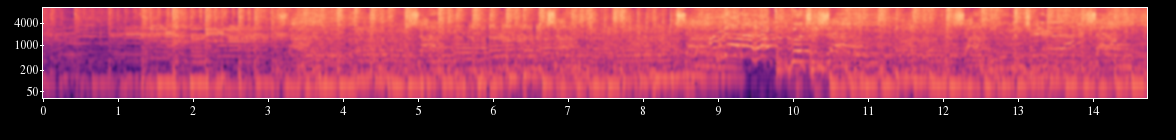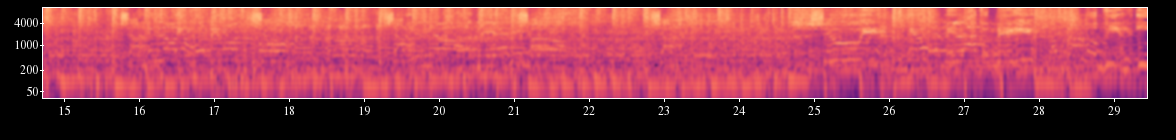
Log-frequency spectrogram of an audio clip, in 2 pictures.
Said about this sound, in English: I should probably just shut up and play more music.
